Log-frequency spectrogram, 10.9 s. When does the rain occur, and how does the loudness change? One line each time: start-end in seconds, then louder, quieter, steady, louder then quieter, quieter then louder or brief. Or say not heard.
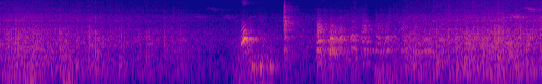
0.0-10.8 quieter then louder.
